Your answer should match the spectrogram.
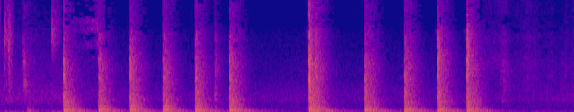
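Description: A hammer tapping in quick light strikes, about a dozen in two runs, driving push-in clips to fasten a plastic wheel well cover inside a cargo van.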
